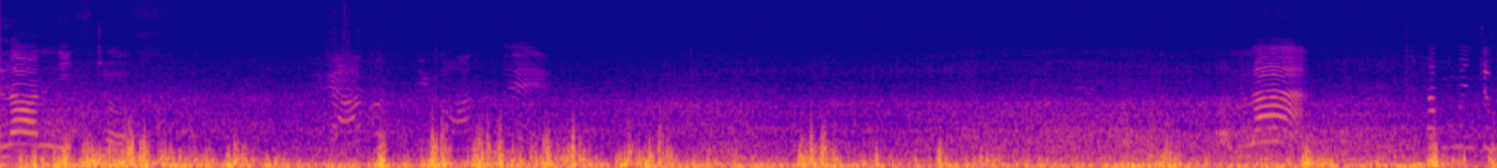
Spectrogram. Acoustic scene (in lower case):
car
